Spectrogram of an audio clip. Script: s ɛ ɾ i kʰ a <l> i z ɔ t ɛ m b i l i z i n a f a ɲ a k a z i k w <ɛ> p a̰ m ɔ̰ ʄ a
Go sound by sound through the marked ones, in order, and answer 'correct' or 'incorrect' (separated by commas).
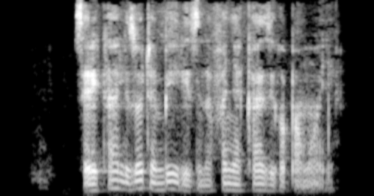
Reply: correct, incorrect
